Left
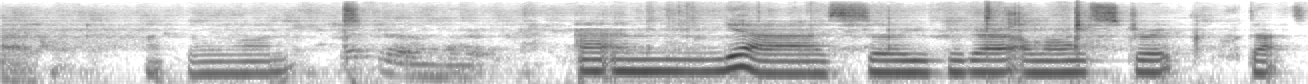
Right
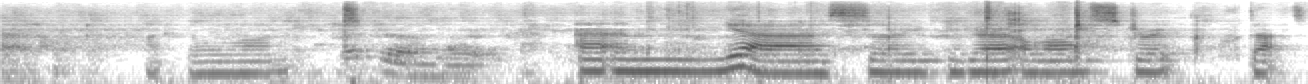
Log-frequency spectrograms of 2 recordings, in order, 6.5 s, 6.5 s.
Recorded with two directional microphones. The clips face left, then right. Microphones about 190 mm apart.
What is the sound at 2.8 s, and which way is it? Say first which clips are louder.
Music: left 6 dB; 45° left (ahead or behind).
